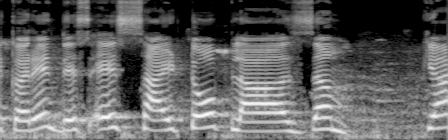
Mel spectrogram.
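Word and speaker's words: cytoplasm: साइटोप्लाज्म, पहले तो आप इसको ज़रा प्रोनाउंसिएट सही तरीके से करें। This is साइटोप्लाज्म।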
